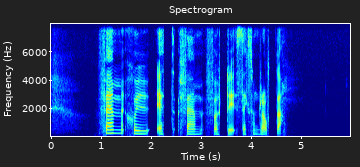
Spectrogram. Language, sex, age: Swedish, female, 23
